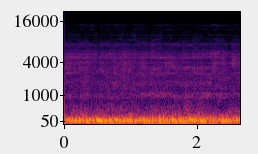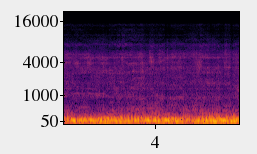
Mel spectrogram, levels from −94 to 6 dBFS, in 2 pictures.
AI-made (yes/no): yes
